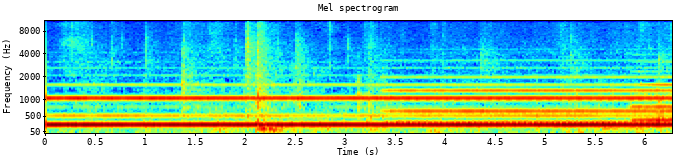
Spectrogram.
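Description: Church organ holding a single sustained note with a soft, pure tone, joined by further held notes about halfway through to build a slow chord, with another note added near the end.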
